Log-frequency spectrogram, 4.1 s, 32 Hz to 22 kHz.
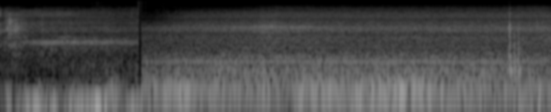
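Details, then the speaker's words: AC compressor that would not start, after tapping the shell with a rubber mallet to loosen the scrolls: short clatter, then steady, low, even hum drawing 9 amps; running normally, though the true fix is uncertain. "sounds a lot better there we go 9 amps that's good"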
